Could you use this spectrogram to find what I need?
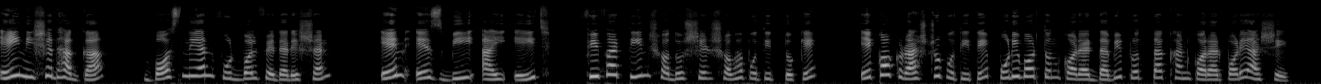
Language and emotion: Bengali, neutral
